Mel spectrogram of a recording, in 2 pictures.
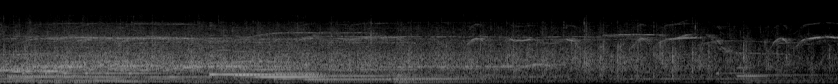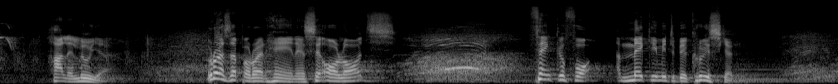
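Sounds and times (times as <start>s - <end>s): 
audience clapping: 0.0s - 10.0s
speech: 8.9s - 9.6s, 10.4s - 12.4s, 13.8s - 15.9s.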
